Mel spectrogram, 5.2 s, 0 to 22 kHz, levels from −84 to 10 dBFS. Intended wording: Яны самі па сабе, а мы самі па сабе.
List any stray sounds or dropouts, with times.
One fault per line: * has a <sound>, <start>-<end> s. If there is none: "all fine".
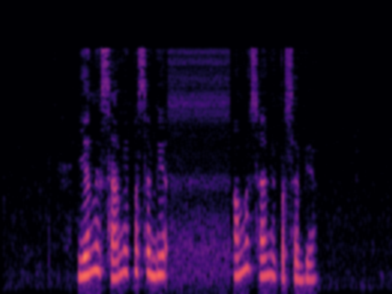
all fine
